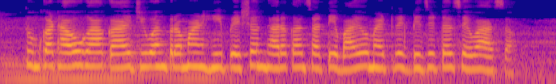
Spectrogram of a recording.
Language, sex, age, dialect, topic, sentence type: Marathi, female, 31-35, Southern Konkan, banking, statement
